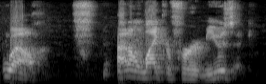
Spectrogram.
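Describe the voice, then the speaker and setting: American guy late 50s, rambly jokey chat, swears a lot, really bright voice, kinda high. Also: animated, moderate pace, poor audio. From United States. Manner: rambling, profane, joking. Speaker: host. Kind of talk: casual chat.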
